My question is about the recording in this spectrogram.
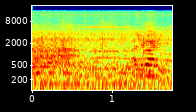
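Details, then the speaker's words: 2015 Nissan Urvan diesel with a gear noise complaint: steady diesel rumble with a dry, rough whirr that appears when the clutch is pressed; identified as clutch release bearing noise. "Clutch बैरंग की आवाज है"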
